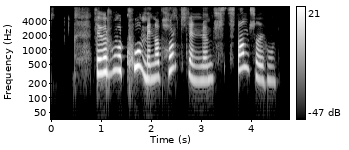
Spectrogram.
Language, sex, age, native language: Icelandic, male, 12, Icelandic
